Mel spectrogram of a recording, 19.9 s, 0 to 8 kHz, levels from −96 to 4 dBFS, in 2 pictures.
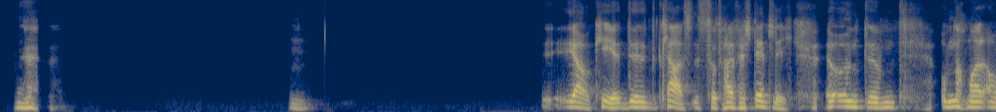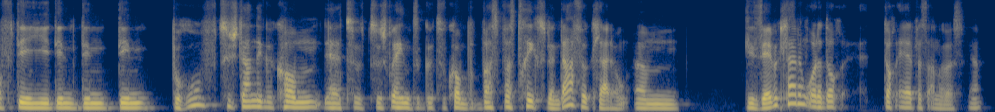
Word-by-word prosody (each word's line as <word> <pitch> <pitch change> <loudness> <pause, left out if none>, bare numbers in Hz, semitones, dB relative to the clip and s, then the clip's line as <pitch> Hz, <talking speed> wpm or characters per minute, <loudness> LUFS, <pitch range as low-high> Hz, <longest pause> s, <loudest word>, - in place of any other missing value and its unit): Ja. 130 -2 +1 2.5
Mhm. 110 -1 -12 2.3
J - - -12 0.2
ja, 140 -5 +6
okay. 125 +2 +3
D 140 +2 +3
klar. - - +4
Das 115 - -9
ist 135 - -8
total 130 +1 +3
verständlich. 125 - +1 0.3
U 150 - +5
und, 150 -1 +2
ähm, 135 0 +2 0.4
um 150 -1 +2
noch 155 -2 +3
mal 145 -1 +5
auf 135 -3 -4
die 125 -2 +5
den 125 -1 +1
den 120 0 +1
den 125 -1 +2 0.2
Beruf 185 +10 -3
zustande 155 -2 +1
gekommen 135 0 0
äh, 125 -1 -2
zu 125 0 -4
zu 125 +1 -6
sprechen 130 -1 +1
zu 125 - -13
ge 125 +1 -8
zu 120 - -13
kommen. 120 -4 0
Was 135 +1 -3
was 140 - 0
trägst 155 -3 -1
du 120 - -2
denn 105 - -3
da 200 - +2
für 145 -8 -3
Kleidung? 105 -4 -4
Ähm, 115 -2 -2 0.7
dieselbe 120 - +2
Kleidung 230 +2 0
oder 145 -5 +1
doch 145 +1 -2
äh, - - -22 0.4
doch - - -4
eher 135 -1 -2
etwas 120 -3 -8
anderes? 105 0 -11
Ja? 120 +1 -12
130 Hz, 155 wpm, -23 LUFS, 120-145 Hz, 2.5 s, ja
